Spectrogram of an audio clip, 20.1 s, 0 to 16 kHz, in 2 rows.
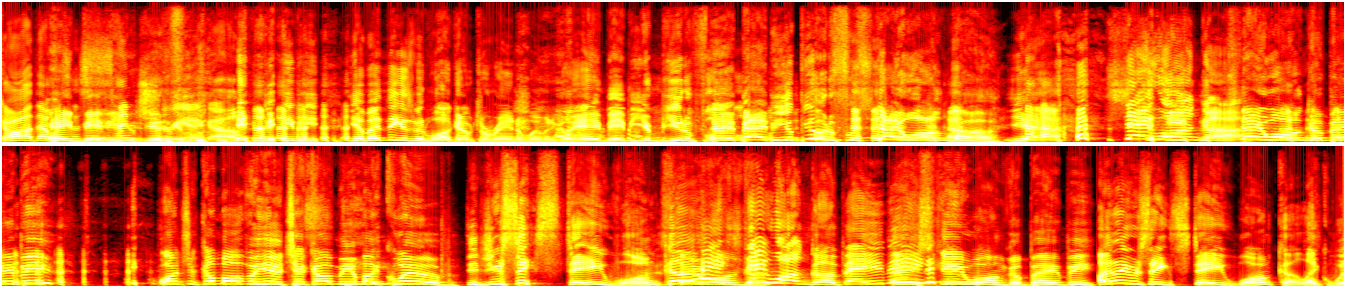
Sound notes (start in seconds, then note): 2.4 laughs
